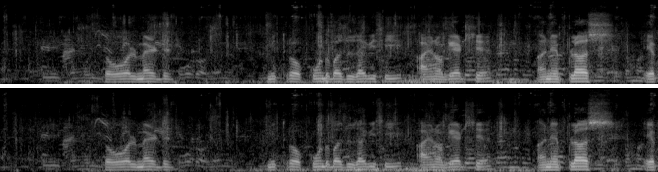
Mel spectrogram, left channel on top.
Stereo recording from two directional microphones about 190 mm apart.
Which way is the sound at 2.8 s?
Centre (ahead or behind).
